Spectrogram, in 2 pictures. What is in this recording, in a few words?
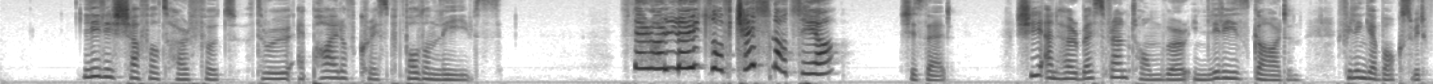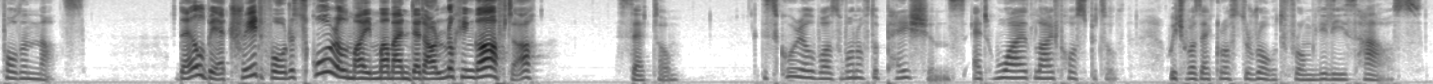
female, Turkish, English with Turkish accent children's character story; Devine Voices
